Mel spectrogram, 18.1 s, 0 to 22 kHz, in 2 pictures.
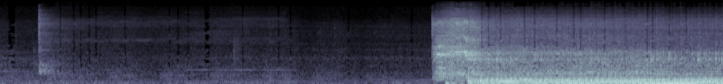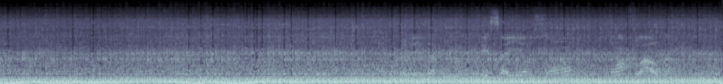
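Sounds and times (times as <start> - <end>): motorcycle engine idling: 5.4 - 18.0
motorcycle engine starting: 5.4 - 18.0.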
